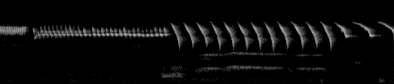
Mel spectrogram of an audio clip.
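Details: Canary lure song for quiet, stalled canaries: a high buzzy trill runs into a series of rhythmic downslurred whistles, about five per second, over faint lower tones.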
